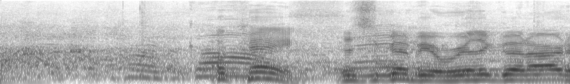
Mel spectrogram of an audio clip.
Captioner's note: laughter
